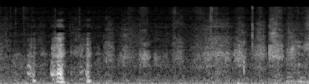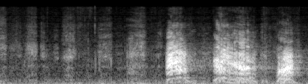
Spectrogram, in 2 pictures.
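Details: Dogo Argentino during training, panting in quick rhythmic breaths through the first seconds, then several loud, harsh, broadband bursts near the end.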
